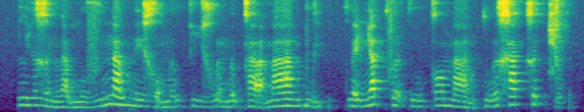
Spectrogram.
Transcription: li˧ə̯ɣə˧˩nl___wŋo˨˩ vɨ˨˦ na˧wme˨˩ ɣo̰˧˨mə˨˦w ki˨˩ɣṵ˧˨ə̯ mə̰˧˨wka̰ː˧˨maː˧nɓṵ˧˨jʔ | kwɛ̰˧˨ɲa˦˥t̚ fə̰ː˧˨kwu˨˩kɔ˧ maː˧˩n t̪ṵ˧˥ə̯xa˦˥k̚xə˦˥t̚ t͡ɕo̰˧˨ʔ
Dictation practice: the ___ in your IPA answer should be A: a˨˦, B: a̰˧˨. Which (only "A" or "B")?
B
